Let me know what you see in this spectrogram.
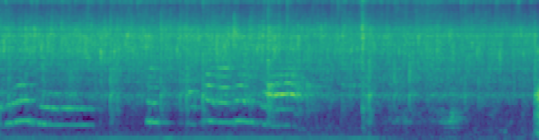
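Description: Egg pepper fry sizzling in oil in a kadai as coriander is stirred in just after the gas is turned off, a steady hiss, with faint wavering tones in the background.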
